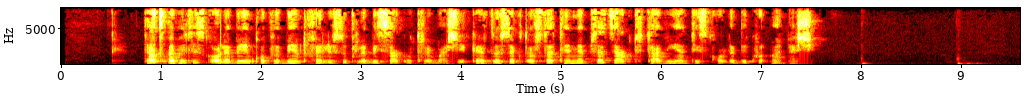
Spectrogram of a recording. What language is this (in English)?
Georgian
